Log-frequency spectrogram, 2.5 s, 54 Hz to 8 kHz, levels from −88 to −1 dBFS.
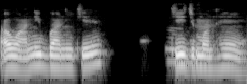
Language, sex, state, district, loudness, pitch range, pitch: Chhattisgarhi, male, Chhattisgarh, Jashpur, -19 LUFS, 145-175 Hz, 150 Hz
